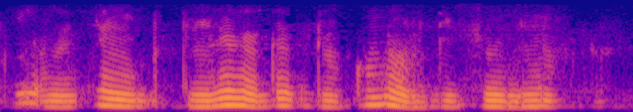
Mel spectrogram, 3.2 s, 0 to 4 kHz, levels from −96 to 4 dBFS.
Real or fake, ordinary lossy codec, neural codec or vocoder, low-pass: fake; AAC, 24 kbps; autoencoder, 22.05 kHz, a latent of 192 numbers a frame, VITS, trained on one speaker; 3.6 kHz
